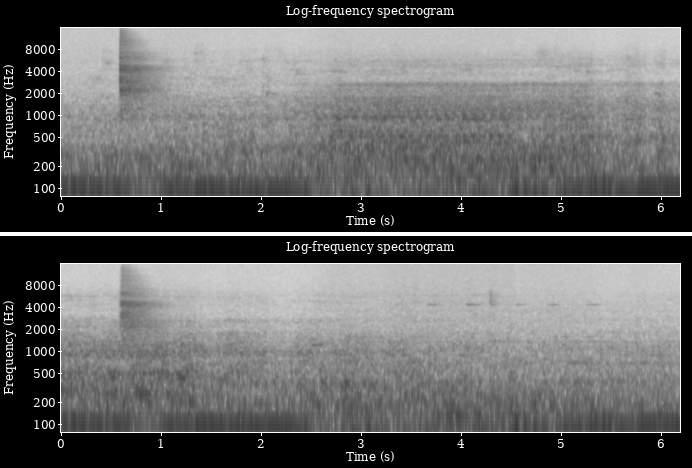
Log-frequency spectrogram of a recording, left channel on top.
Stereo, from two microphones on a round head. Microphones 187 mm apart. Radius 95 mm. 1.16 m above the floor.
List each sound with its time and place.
0.6 s a finger snap: 85° left, 9.5 m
